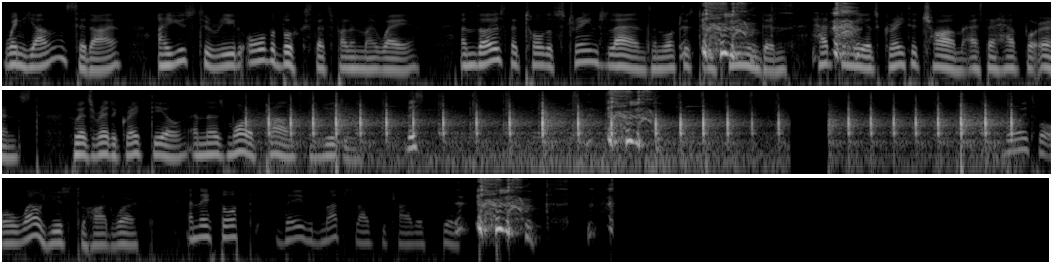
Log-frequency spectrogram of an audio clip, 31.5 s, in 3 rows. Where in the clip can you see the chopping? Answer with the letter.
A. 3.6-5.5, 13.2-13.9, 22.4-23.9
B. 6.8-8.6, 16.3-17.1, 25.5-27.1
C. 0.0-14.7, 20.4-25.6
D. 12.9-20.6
D.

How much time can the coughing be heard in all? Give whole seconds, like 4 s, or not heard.
4 s.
